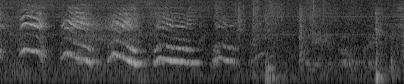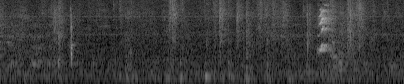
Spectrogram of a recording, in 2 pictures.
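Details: Pups of the Smooth-faced Pyrenean Shepherd, four weeks old, give three or four clear, bending whines in quick succession at the start, then quiet rustles and thumps with one brief squeak near the end.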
